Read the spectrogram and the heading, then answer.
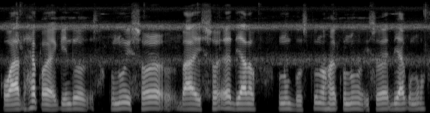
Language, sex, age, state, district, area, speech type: Assamese, male, 30-45, Assam, Majuli, urban, spontaneous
